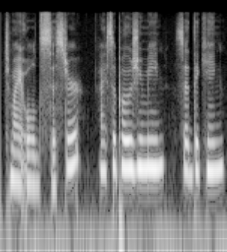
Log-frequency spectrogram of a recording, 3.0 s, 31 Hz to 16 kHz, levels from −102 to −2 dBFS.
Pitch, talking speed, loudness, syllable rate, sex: 225 Hz, 215 wpm, -15 LUFS, 5.1 syllables/s, female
